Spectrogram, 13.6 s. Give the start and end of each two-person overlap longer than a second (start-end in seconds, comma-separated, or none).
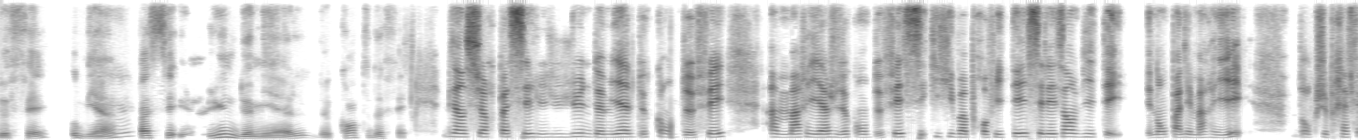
none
